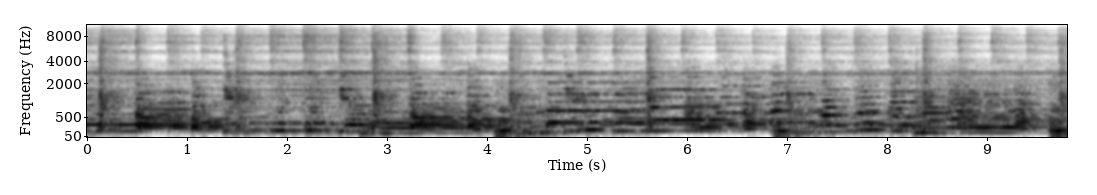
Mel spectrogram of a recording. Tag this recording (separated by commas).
Music, inside a large room or hall, Jazz, Musical instrument, Orchestra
